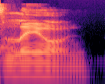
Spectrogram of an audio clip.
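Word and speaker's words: Lyon: You just say Alex Leon. – I said, it's not lying. Like, I'm trying to get the pronunciation correct here.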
